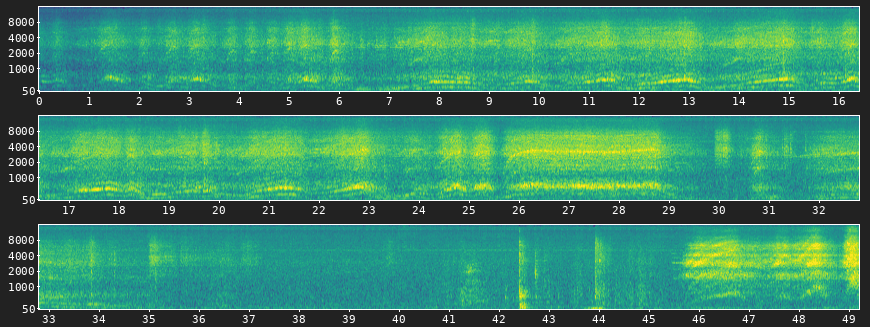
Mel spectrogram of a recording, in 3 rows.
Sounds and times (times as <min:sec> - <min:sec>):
Car: 0:00.1 - 0:37.1, 0:45.7 - 0:49.2.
